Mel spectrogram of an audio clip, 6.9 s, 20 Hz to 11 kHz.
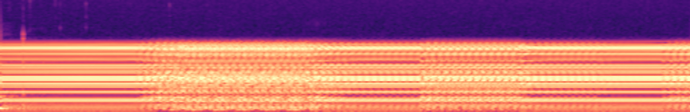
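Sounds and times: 
sine tone modulated by further sine tones: 0.0s - 6.9s.

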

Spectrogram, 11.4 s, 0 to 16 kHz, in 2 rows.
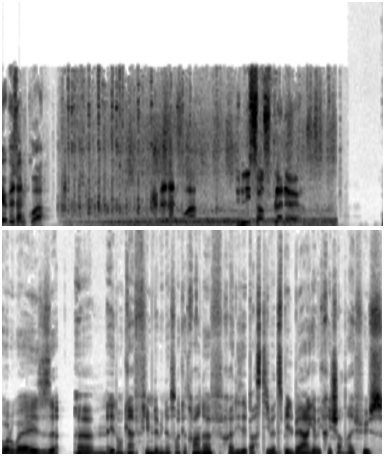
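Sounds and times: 
speech: 0.0s - 0.8s, 2.4s - 4.6s, 5.7s - 11.4s
aircraft engine droning: 0.8s - 5.2s.

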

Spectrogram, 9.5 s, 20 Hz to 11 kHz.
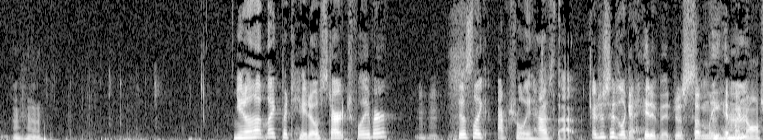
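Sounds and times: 
speech: 0.2s - 0.7s, 2.9s - 9.5s
crunchy chewing of a snack: 0.6s - 2.6s.

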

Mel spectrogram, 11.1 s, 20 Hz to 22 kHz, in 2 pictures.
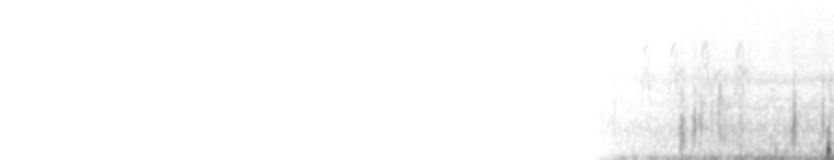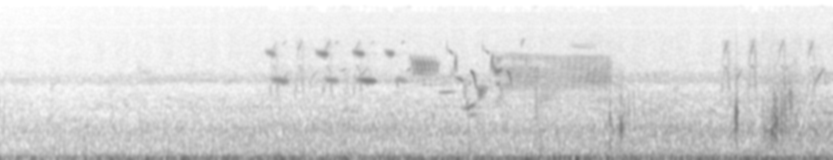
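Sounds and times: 
outdoor noise: 4.0s - 11.1s
American robin and song sparrow singing: 4.2s - 11.1s.

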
